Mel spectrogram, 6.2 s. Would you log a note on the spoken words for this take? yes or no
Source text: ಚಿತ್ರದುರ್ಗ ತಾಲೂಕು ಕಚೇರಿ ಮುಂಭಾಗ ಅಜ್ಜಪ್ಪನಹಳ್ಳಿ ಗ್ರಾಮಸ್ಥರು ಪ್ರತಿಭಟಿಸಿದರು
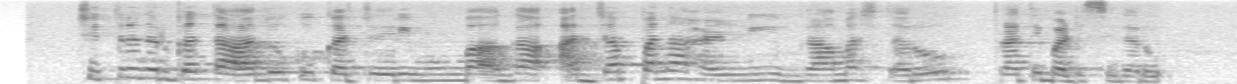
no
